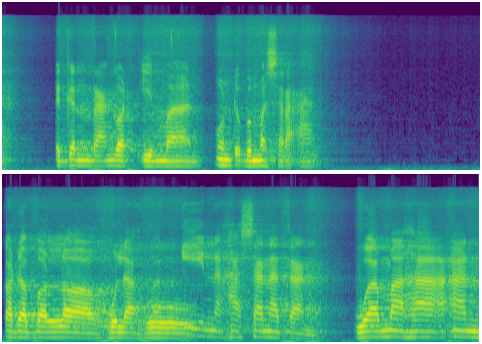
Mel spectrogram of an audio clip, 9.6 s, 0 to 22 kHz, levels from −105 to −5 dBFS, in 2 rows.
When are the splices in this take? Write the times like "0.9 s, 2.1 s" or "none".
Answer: 6.9 s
